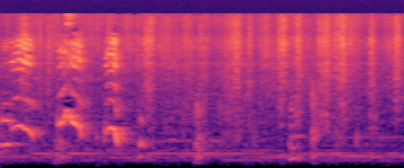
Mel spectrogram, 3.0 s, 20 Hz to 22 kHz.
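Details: Chocolate Labrador Retriever puppies, 26 days old, playing indoors after climbing out of the whelping box; a few short rising whines and yelps at the start, then faint scuffling.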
